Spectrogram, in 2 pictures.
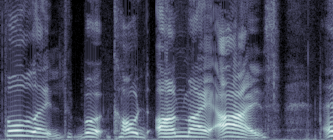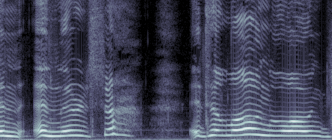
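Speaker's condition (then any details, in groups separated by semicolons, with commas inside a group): Cerebral palsy; not degenerative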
